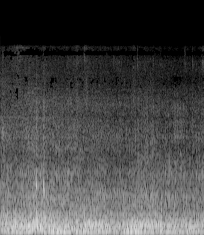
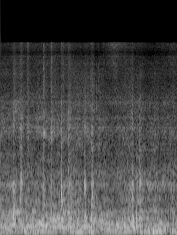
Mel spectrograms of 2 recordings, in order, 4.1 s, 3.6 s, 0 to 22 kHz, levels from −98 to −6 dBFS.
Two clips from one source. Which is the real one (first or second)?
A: first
